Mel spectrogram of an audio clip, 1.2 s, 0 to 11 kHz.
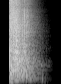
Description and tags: .22 caliber rifle shot.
